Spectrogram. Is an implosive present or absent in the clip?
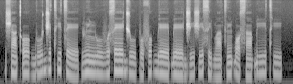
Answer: present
